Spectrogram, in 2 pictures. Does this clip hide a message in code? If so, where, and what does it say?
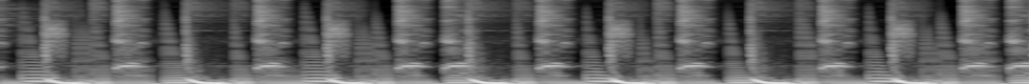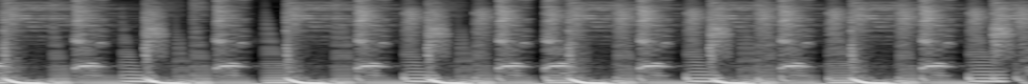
No.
